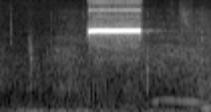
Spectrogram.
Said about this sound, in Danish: Så nu, hvis vi holder øje på bolden, så skal jeg fløjte lige, når hun rammer den.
